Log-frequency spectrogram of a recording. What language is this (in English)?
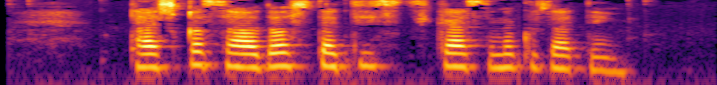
Uzbek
